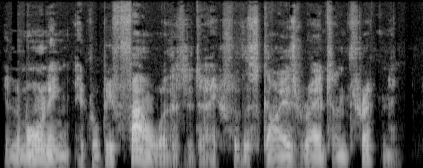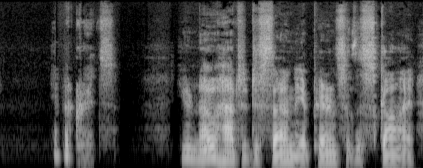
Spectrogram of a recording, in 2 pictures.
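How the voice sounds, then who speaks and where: A man's voice: mid-range voice, dark tone, no room sound, voice pushed up. A man voicing a stern, authoritative male teacher who instructs emphatically, in a dramatic scripture reading. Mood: indignant rebuke.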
